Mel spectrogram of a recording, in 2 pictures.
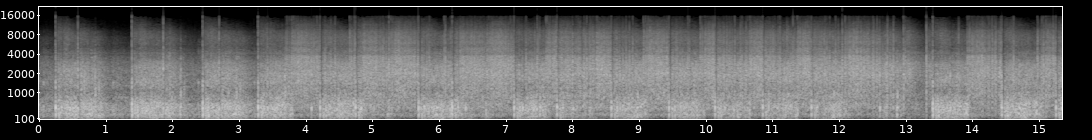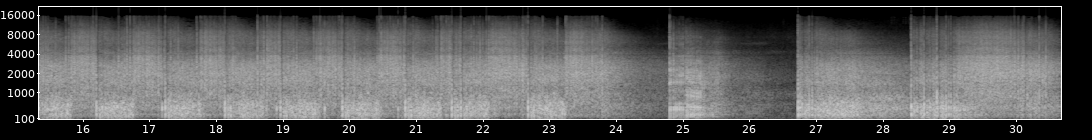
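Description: A 200-shot consumer fireworks cake with 0.8-inch tubes firing a rapid, continuous barrage of launches and bursting breaks. The firing thins out and nearly stops for a couple of seconds near the end, then picks up again.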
